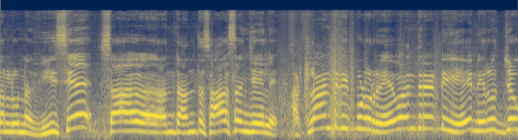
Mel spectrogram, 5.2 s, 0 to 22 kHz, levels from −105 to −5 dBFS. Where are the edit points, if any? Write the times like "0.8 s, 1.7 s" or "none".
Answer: 1.0 s, 2.9 s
